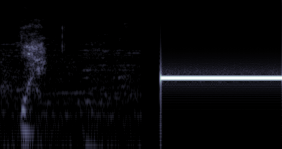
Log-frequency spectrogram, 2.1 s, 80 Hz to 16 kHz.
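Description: A steady 1 kHz test-tone beep, the reference tone that goes with TV colour bars, cutting in with a click about a second in and held loud and unchanging.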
